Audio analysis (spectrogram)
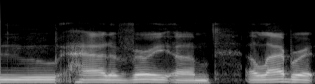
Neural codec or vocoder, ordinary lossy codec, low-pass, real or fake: none; MP3, 64 kbps; 7.2 kHz; real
